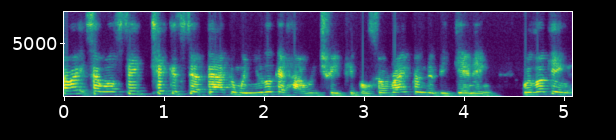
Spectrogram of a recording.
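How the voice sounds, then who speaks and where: With a Boston accent, a woman speaks fairly quickly in a fairly high pitch and with lively intonation. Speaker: oncology nurse. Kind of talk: educational presentation. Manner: fast.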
